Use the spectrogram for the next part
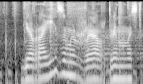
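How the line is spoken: Purring. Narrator (Russian): промурлыкала Глая

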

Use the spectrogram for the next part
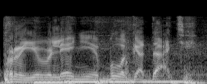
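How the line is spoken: Scornful snort. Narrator (Russian): презрительно фыркнула мать-настоятельница

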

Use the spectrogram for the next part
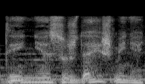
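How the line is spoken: Quiet question. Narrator (Russian): тихо спросил Ив

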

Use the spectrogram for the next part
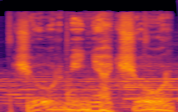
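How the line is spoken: Whispered. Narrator (Russian): прошептал Игнат

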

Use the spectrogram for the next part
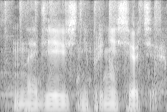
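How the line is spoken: Very quiet mutter. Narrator (Russian): пробормотал Пол так тихо, что слышал его только я

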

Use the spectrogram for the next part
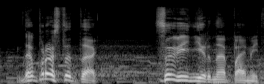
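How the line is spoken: Laughing. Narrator (Russian): рассмеялся профессор

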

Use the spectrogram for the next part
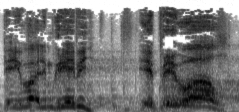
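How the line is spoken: Hoarse wheeze. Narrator (Russian): прохрипел Винни-Пух

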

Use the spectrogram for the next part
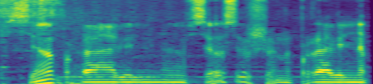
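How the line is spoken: Muttering. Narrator (Russian): пробормотал реалист

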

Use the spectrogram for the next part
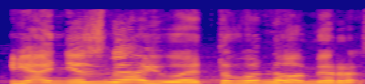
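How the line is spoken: Old woman's cracking shout. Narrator (Russian): срывающимся голосом выкрикнула старуха

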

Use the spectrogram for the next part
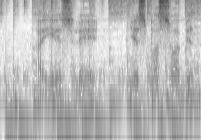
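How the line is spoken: Hoarse whisper. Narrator (Russian): Из сизых губ исходил один хриплый шепот

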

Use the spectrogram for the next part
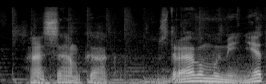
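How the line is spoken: Quiet mutter in ear. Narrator (Russian): тихонько пробурчал мне на ухо Эдвин

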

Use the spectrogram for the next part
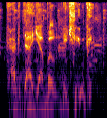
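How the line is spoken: Hoarse parent. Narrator (Russian): хрипло начал родитель

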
